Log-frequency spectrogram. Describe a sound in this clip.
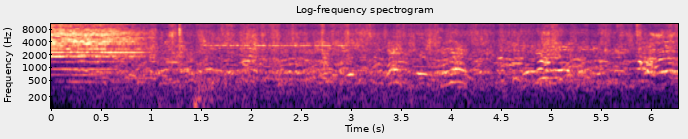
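A crowd of men shout and clamour outdoors.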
